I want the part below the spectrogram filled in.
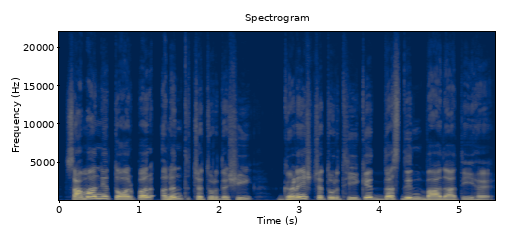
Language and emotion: Hindi, neutral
